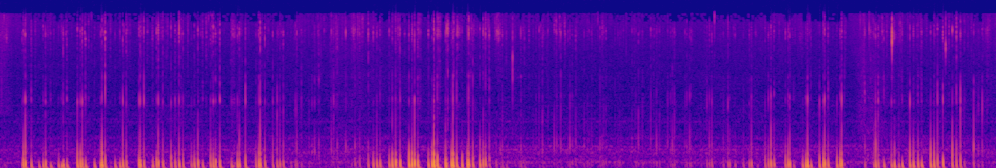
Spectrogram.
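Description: A small, flat, solid cork coaster shaped like a slice of toast is held close to the mic and tapped and scratched with long painted nails and fingertips. Quick bursts of soft, dull, low taps alternate with quieter stretches of faint scratching. Each tap dies away almost at once.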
